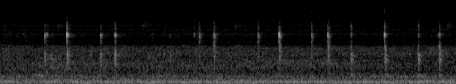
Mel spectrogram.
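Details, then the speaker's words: 1997 Ford Escort automatic transmission, upper left shift solenoid energised directly from battery positive for P1744/P0748 diagnosis; crisp clicks about every two seconds as solenoid snaps over; normal solenoid click. "you can see that's the cell annoyed clicking good"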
